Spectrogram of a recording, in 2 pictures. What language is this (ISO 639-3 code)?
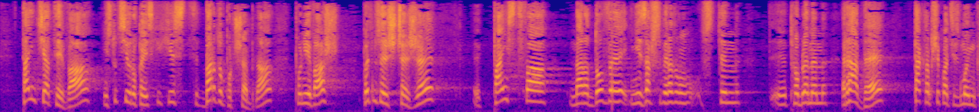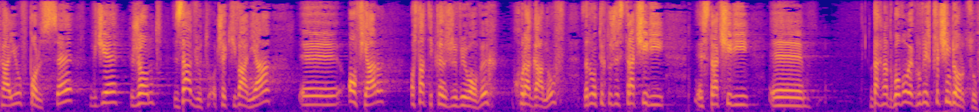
pol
